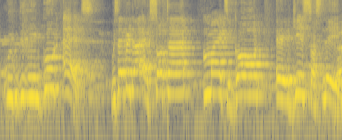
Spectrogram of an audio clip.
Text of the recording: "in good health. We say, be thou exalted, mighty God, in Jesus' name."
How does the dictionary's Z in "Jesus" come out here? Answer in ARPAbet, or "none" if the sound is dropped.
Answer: S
